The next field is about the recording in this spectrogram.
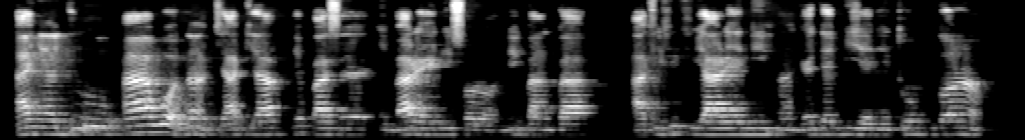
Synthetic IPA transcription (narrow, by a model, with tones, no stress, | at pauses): a˧j̃ã˧d͡ʒu˦a˦wɔ˦˨nãː˦˨ti˨˦a˦ki˦a˦nĩ˦k͡pa˧sɛ˧i˨ba˨˦ɾɛ˦˧nĩ˧sɔ˨ɾɔ˨nĩ˨˦ɡ͡ba˧ŋ̩˧ɡ͡ba˧ | a˨ti˧fi˦fi˧a˧ɾɛ˧nĩ˧ɦã˨ɡɛ˨˦dɛ˦bi˦ɛ˧nĩ˧to˦nũ˦ɡɔ˦ɾ̃ãː˦˨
